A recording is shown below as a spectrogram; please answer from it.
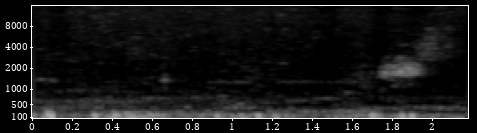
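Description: Microphone handling noise: irregular low thumps and rumbles, with a short hiss near the end.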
